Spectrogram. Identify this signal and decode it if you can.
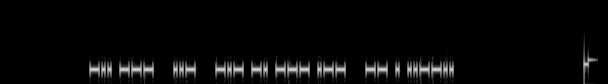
Morse code, heard as a keyed tone, about 38 wpm, 700 Hz. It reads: DO U KNOW ME?
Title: Sentences from Top 200 Words and Abbreviations 40wpm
